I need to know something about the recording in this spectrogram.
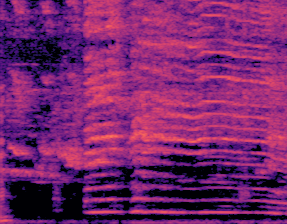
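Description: A rooster crowing faintly: one long, drawn-out call starting about half a second in and dropping in pitch as it ends.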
